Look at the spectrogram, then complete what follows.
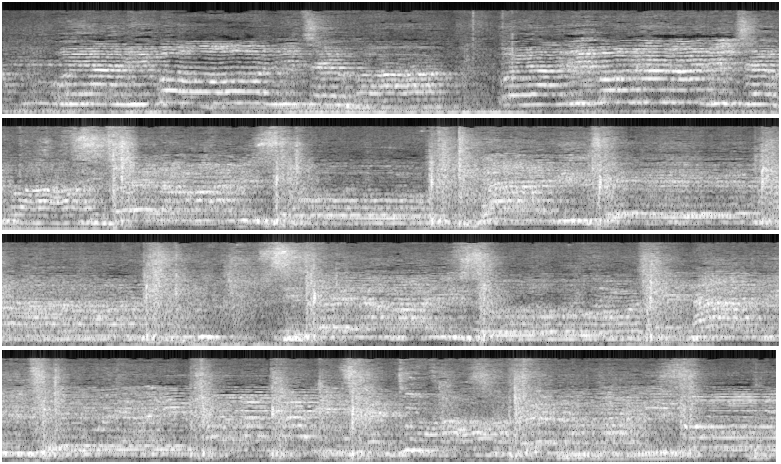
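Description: A group of children singing a welcome song together in unison, unaccompanied. From about four seconds in, sharp beats keep time under the singing, a little more than one a second.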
